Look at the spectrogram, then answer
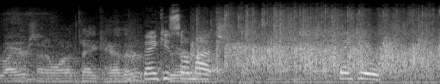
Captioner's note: applause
